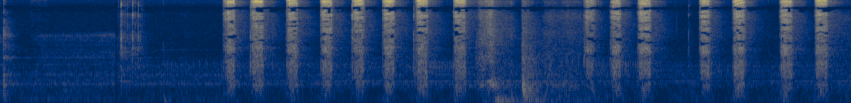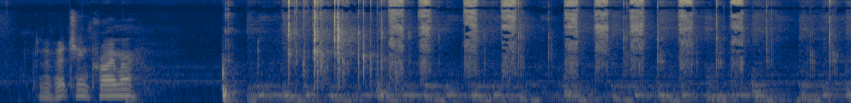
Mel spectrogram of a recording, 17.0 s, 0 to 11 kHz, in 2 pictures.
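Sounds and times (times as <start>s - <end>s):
aerosol spray hissing bursts: 12.4s - 16.1s.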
